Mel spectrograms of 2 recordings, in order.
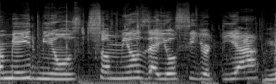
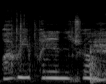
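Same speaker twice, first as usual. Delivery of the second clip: whisper; 5 semitones higher, 13 dB quieter, much faster than usual. Real, not acted. Secretive whisper about surprise.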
